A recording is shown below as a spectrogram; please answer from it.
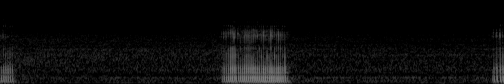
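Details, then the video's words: Loud snoring from a pet dog at night indoors: one strong rasping breath lasting under a second after a long quiet gap, with another snore starting at the end. "My dog snores too loud"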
